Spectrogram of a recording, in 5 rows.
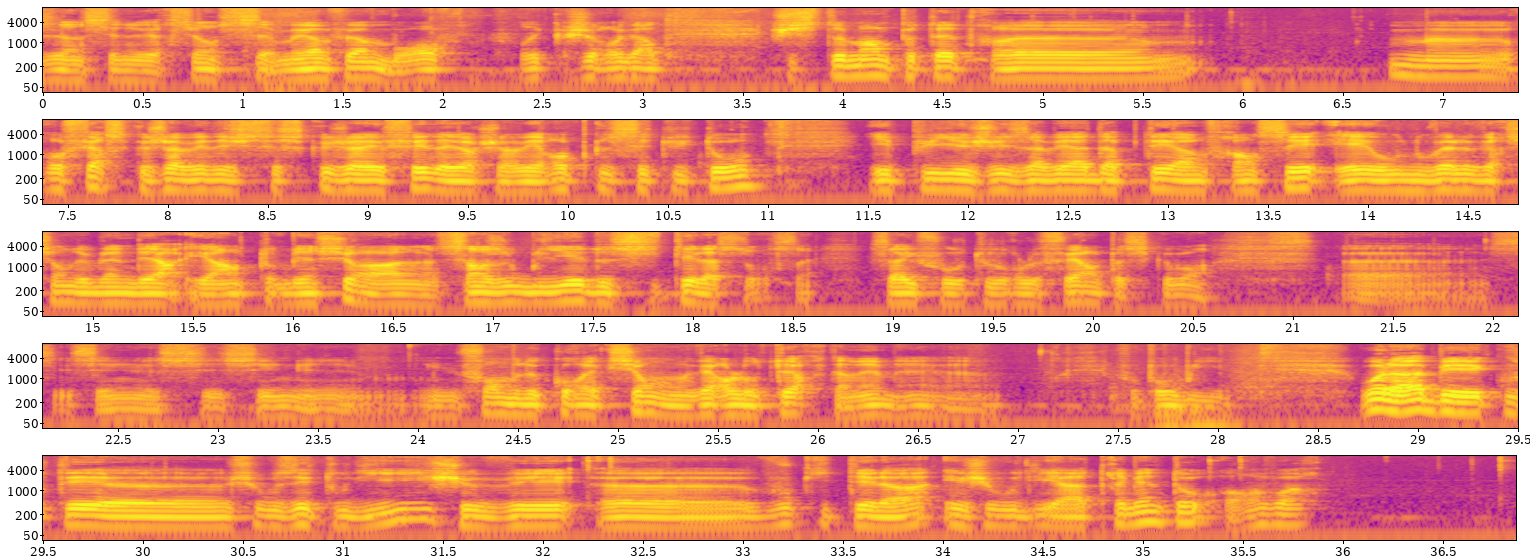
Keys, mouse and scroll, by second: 0.6-2.3 scroll up 3, 2.9-3.9 scroll up 1, 4.4-6.8 scroll up 5, 7.5-8.3 scroll up 2, 9.3-10.1 scroll up 2, 10.7-11.6 scroll up 3, 12.1-12.9 scroll up 3, 13.7-15.9 scroll up 4, 16.3-17.2 scroll up 1, 18.3-21.0 scroll up 1, 21.2-22.8 scroll up 1, 24.4-27.0 scroll up 5, 32.2 click, 35.4-36.7 right drag, 36.7 click.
